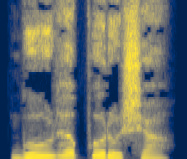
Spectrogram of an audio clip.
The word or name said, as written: ಗೂಢಪುರುಷ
